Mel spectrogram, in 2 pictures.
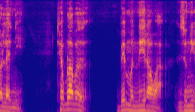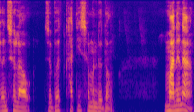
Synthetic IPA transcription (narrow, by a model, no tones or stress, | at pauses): lenːi | tʰewmlabɯ | bemːɯnɯjɾawa̰ | zɯŋniɯnsɯlaw | zɯbɯt̚kʰatisɯmɯndɔdɔŋ | manɯna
